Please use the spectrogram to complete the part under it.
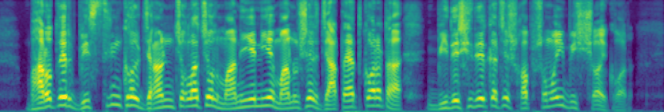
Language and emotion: Bengali, surprised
